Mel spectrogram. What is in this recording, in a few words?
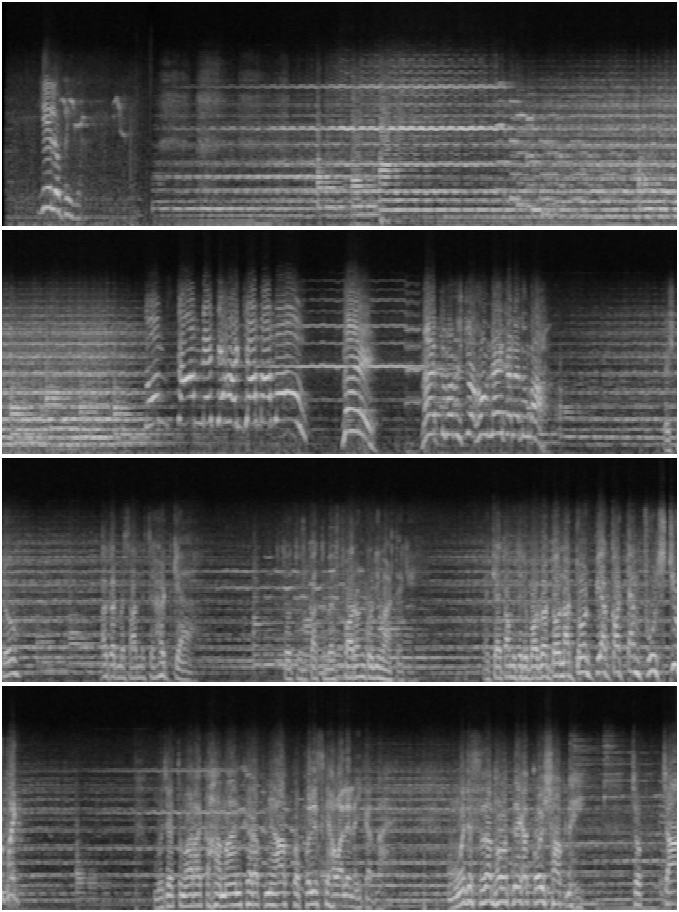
Dialogue Music; Yeh Lo Bhaiya; Bindia Aur Bandook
